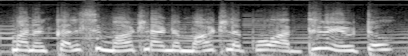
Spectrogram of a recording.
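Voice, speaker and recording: An actress playing a sharp-tongued young unmarried woman who scolds bluntly. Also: high-pitched, racing, muffled recording, lightly acted. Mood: defiant. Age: young adult. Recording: film soundtrack with music behind.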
